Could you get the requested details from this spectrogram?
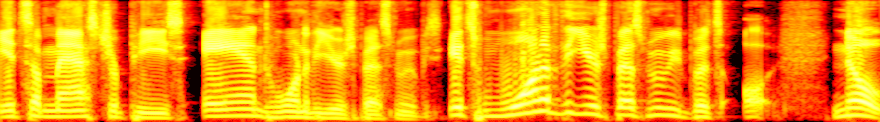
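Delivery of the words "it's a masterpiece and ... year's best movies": ordinary talk, nothing marked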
